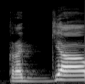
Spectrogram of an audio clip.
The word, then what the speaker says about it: प्रज्ञा: प्रज्ञा में भी प्रज्ञा प्रज्ञ बोलेंगे फिर ज्ञ यानी पहले ग का आघात आएगा फिर ज्ञ होता है आप जानते हैं हिंदी वर्णमाला में तो ज्ञ का उच्चारण ज्ञ ही होगा और अब ज्ञ के ऊपर आघात है तो आप इसको आघात लेंगे प का तो इस शब्द का उच्चारण होगा प्रज्ञा ्याप तस्यप प्रज्ञाप और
